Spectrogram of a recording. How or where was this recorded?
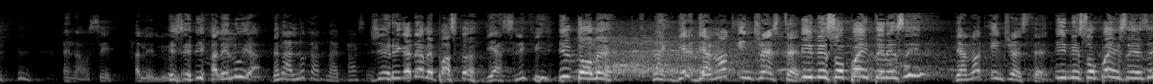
live audience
